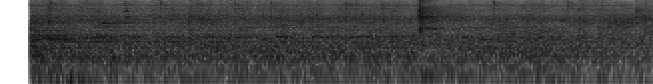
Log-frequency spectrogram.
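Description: Chocolate wrapping machine running: a steady mechanical clatter with a faint whine, and one sharp click about four seconds in.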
